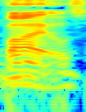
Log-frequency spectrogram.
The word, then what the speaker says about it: Biles: Bios or Biles? – Biles. – B-I-L-E-S.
